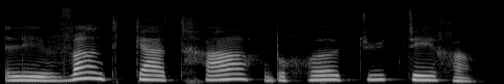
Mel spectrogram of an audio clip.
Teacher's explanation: j'ai ajouté un petit E neutre pour le rythme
